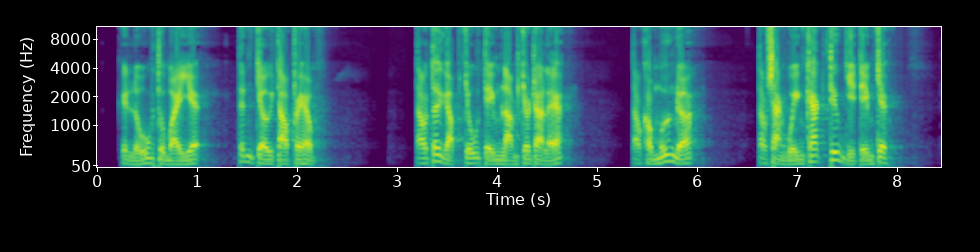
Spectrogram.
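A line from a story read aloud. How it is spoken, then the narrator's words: Angry roar. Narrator (Vietnamese): Ông Tỉnh tức giận gầm lên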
